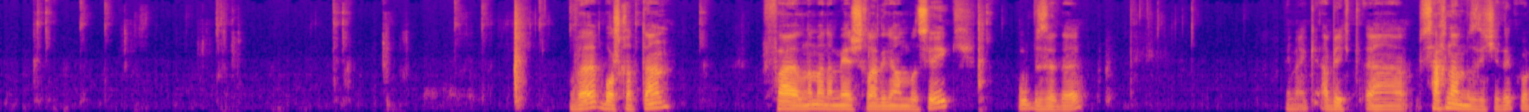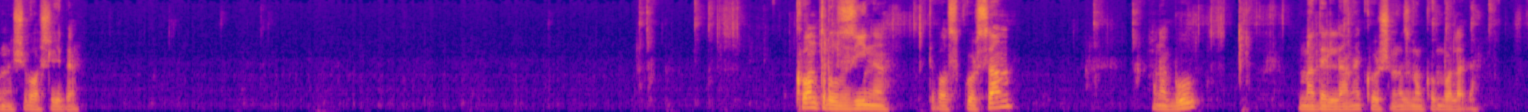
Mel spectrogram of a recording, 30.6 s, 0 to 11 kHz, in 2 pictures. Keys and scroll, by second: 1.8 ctrl+a, 3.8 z, 23.1 ctrl+z, 27.2 p, 28.4 z.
